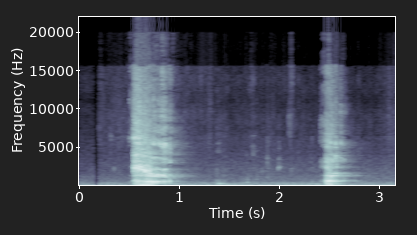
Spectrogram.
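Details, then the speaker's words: Woman (girl) deliberately burping on command after just drinking an Irish coffee; she has only just started learning to burp. Two loud, rough, voiced belches, the first long and the second shorter. "I'm way better at it on command to all the people that say burping isn't ladylike"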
